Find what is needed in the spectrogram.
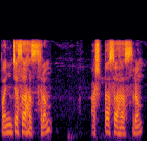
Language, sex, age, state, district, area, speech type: Sanskrit, male, 18-30, Karnataka, Bagalkot, rural, spontaneous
